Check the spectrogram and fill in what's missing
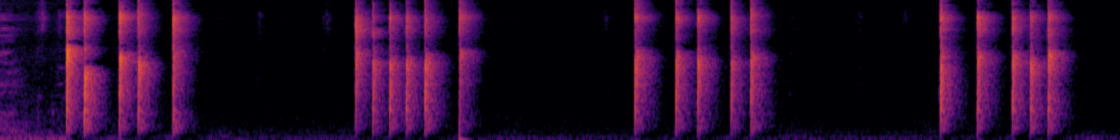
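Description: Sharp hand claps in short rhythmic bursts of four or five, separated by pauses, from a music lesson on rhythm and body percussion; crisp, close and alone against near silence.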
